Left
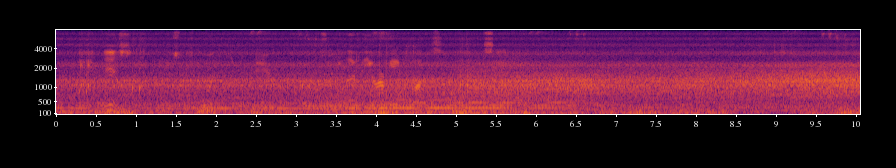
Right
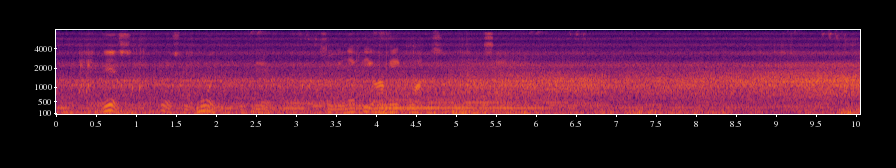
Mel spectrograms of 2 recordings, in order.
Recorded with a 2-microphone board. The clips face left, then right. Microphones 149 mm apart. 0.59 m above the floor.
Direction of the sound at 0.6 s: 40° right (ahead or behind).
